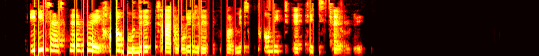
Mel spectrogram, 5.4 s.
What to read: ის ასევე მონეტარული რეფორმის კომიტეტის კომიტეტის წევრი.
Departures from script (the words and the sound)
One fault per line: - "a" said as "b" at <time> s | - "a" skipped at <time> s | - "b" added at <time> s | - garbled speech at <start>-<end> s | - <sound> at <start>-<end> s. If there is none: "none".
- "იყო" added at 1.0 s
- "კომიტეტის" skipped at 3.3 s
